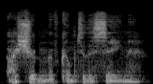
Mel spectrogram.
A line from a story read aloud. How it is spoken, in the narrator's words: he mumbled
